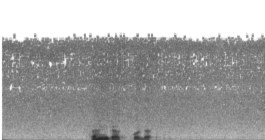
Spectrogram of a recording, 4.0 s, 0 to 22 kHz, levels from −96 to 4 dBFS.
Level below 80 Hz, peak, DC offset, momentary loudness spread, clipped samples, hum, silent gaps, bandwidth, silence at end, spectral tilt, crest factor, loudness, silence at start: -54 dBFS; -6 dBFS; under 0.1%; 12 LU; under 0.1%; none; none; 17 kHz; 0 s; -4.5 dB/octave; 18 dB; -23 LUFS; 0.05 s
